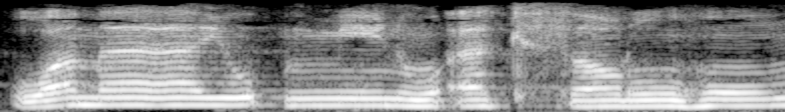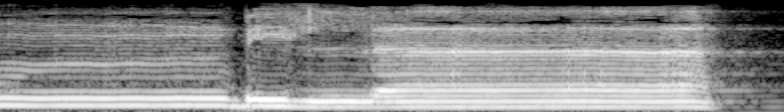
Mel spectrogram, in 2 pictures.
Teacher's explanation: تخفى الميم بالباء مع بقاء غنة للميم زمنها حركتان، ولكن لا تجافي بين الشفتين عند نطق الميم ولا تضغط عليهما بل توسط في ذلك. · Term: الإخفاء الشفوي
